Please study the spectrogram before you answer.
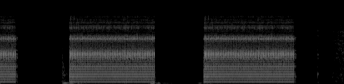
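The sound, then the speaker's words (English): A loud, harsh game-show buzzer blares three times in a row, each blast a flat, raspy tone lasting about a second, separated by short silences, with no voices. “Three buzzers.”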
